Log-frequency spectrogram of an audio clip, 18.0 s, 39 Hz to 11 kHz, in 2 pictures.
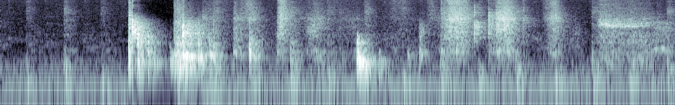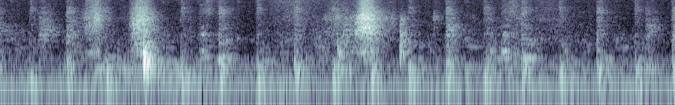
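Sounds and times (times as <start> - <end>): pool cue striking ball: 1.7 - 3.8, 4.7 - 5.7, 10.0 - 11.2.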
